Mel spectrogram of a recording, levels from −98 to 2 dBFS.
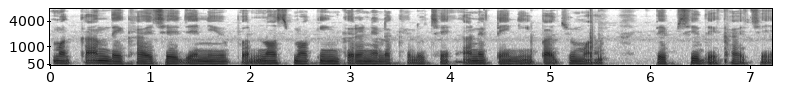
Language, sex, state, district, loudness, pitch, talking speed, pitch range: Gujarati, male, Gujarat, Valsad, -17 LUFS, 110 Hz, 135 wpm, 105-115 Hz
